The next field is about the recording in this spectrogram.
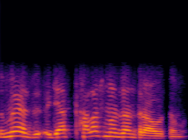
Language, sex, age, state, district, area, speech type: Kashmiri, male, 18-30, Jammu and Kashmir, Bandipora, rural, conversation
